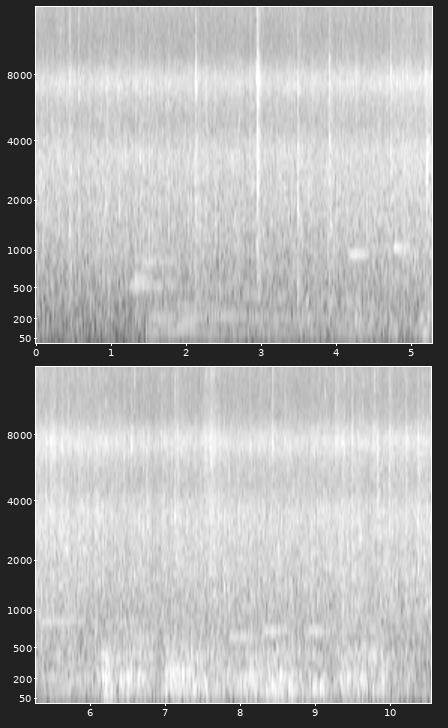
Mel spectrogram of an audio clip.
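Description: Steady rain hiss with scattered drip ticks, joined about six seconds in by a louder, low rolling rumble of thunder. Soft sustained musical tones sound under it.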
